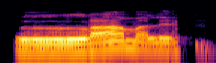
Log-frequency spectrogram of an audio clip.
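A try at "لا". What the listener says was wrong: বাহ, মাশাল্লাহ ভাই, অনেক সুন্দর পড়েছেন, কিন্তু টানগুলো হয়নি। আমরা যে উপরে যে অক্ষরগুলো যেমন টান দিয়ে পড়ে এসেছি, এই যে লাম, লাম কিন্তু 3 আলিফ পরিমাণ টান আমরা পড়ে এসেছি, তাহলে কেমন হবে? লাম আলিফ।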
